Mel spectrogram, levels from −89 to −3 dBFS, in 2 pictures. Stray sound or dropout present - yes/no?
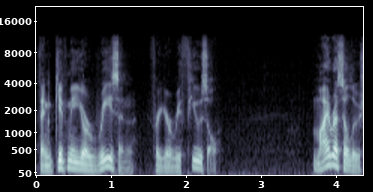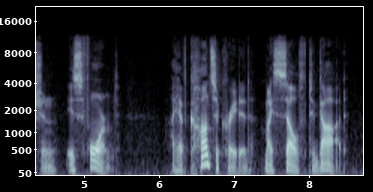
no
